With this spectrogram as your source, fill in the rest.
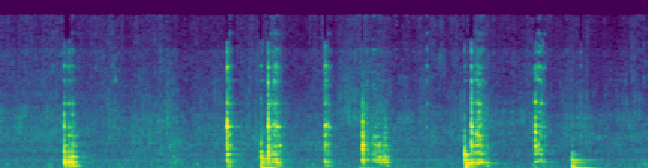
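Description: Mushrooms and onions sautéing on high heat in a hot pan are stirred in several separate bursts of scraping and sizzling, with quiet frying between the strokes and no talking.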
